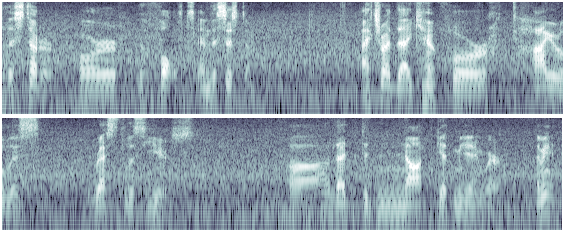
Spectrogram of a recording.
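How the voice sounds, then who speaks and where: A man vlogging a reflective personal monologue, thoughtful and halting, restarting his sentences often. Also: mid-range voice. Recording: loud traffic noise behind.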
